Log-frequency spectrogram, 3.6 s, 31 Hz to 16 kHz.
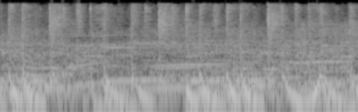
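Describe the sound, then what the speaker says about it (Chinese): Race cars, a Megane RS and a Lynk & Co 03+, charge fast down a downhill curve, their engines roaring loud and close with repeated rising and falling pitch sweeps as they pass in a tight pack. "几辆车咬得非常紧，高速下坡弯，并没有人想要冒险超车。"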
